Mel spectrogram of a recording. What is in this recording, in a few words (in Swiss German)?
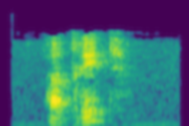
"tritt", alsace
